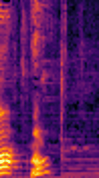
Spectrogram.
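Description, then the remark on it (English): A person briefly imitates the yelp of Maisie, an injured dog: one sharp, rising whine, fairly loud, over a steady low tonal hum that continues after it. “She doesn't look super heavily injured, but it's still damage to your dog,”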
